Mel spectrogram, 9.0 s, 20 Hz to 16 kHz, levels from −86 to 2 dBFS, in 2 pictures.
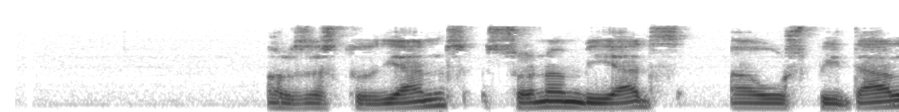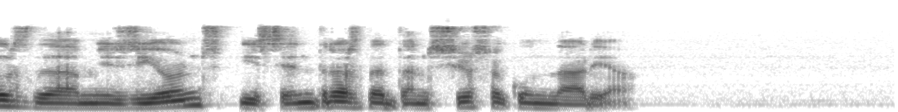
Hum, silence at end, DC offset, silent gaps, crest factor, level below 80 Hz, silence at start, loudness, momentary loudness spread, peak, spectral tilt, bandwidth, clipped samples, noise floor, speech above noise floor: none; 1.35 s; under 0.1%; none; 16 dB; -74 dBFS; 1.35 s; -23 LUFS; 10 LU; -8 dBFS; -4.5 dB/octave; 7.6 kHz; under 0.1%; -68 dBFS; 46 dB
